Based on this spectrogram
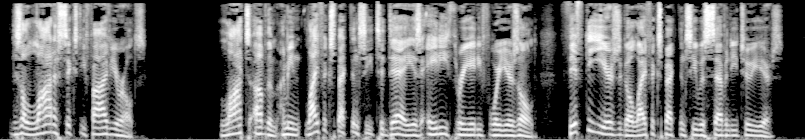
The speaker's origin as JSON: {"language": "English", "town": "Peabody", "region": "Massachusetts", "country": "United States", "tie": "born or raised there", "said": "I know when I grew up here in Peabody, and I grew up over on Albert Road and then over on Jones Road in Peabody"}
